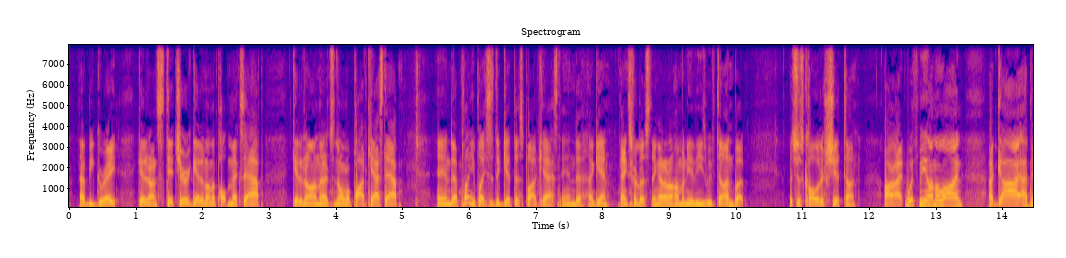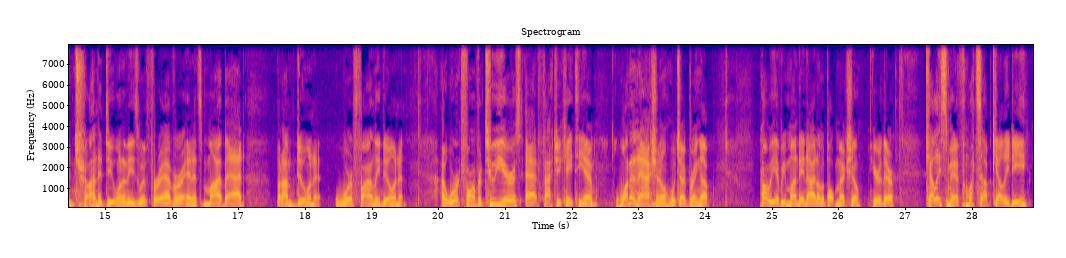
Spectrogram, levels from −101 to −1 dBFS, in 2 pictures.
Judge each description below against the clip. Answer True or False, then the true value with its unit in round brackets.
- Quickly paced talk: True (250 wpm)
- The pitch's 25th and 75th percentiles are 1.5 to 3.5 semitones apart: False (4.7 semitones)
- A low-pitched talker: False (145 Hz)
